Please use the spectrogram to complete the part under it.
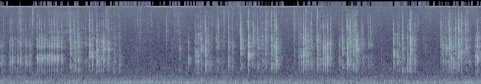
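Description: Rapid, continuous clacking of keys on a computer keyboard, close and fairly loud, a dense, even patter with no pauses and no voices.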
